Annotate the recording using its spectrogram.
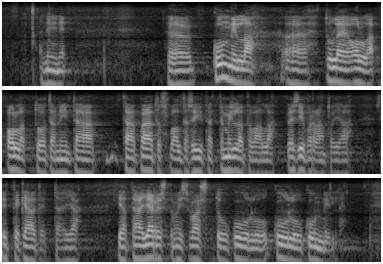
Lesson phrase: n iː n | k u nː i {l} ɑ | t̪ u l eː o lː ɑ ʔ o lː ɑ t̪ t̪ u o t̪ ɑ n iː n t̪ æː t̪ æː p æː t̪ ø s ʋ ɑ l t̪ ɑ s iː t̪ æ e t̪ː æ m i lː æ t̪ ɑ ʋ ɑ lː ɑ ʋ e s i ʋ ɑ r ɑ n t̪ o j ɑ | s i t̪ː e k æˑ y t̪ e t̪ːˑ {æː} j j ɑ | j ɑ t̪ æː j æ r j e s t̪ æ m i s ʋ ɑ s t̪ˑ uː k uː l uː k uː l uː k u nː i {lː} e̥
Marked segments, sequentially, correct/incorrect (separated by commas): incorrect, correct, correct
